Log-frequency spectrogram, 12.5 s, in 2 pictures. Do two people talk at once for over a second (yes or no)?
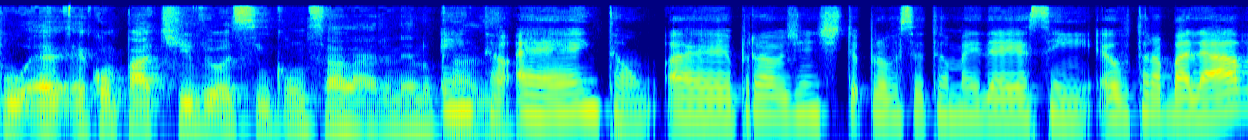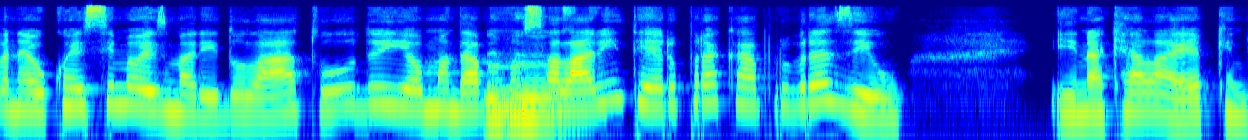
no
